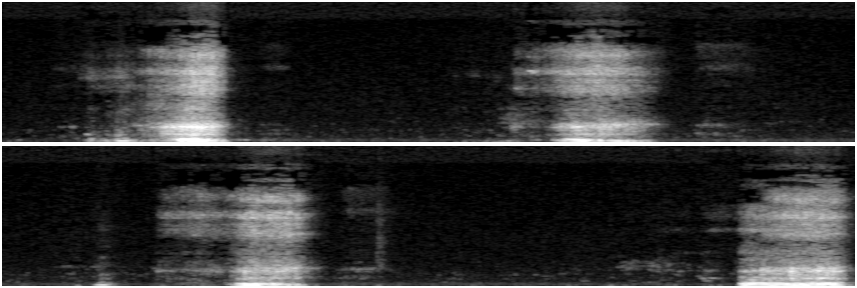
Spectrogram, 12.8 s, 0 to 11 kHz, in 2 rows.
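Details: Chinese woman snoring with her mouth open: four loud, rough snores about every 3.5 seconds, roughly 17 breaths a minute, with a faint breathy exhale between; open-mouth snoring.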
